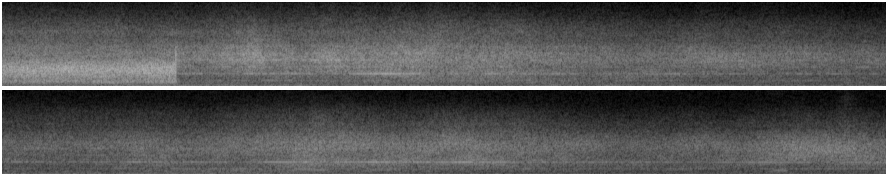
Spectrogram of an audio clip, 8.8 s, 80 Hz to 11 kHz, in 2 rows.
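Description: Airliner taking off on runway 02 at Lisbon Airport: a steady, broad engine roar heard from a distance, with a thin tonal whine running through it, slowly easing as it rolls away.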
